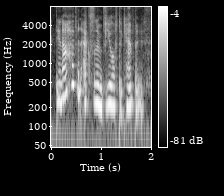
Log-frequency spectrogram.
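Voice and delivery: ordinary delivery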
